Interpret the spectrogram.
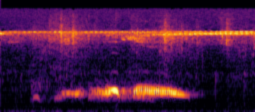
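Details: Spotted dove from Ba Vì, Hanoi, Vietnam, giving one short note then a drawn-out, purring, slightly wavering coo that swells and fades, against a thin steady electronic whine.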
